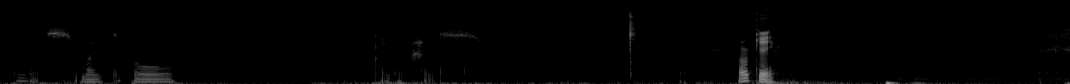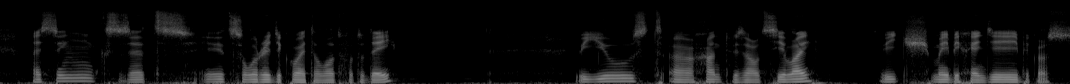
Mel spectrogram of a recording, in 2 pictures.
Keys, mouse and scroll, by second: 0.0-5.0 typing, 5.0 alt+q, 5.6 ctrl+s, 6.3 ctrl+n, 6.5 ctrl+a, 7.6 ctrl+s, 15.5 ctrl+p, 15.9 ctrl+space, 16.1 ctrl+n, 17.0 ctrl+g, 20.1 ctrl+s.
